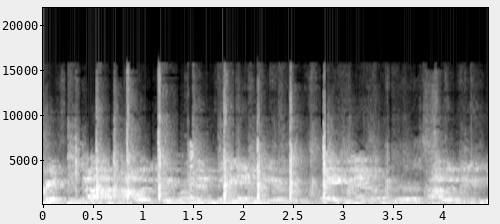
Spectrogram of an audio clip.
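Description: Congregation hand-clapping in a steady rhythm, about three claps a second, under a woman's voice on a microphone, with a low thump right at the start.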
